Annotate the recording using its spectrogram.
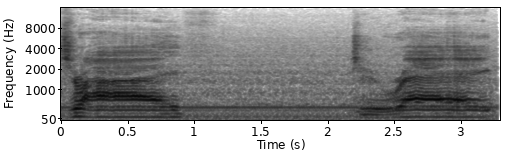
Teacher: when you add an R to a D, it becomes a J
